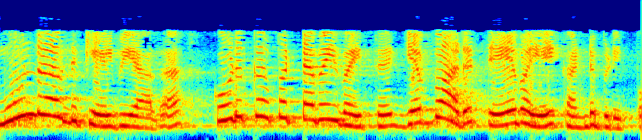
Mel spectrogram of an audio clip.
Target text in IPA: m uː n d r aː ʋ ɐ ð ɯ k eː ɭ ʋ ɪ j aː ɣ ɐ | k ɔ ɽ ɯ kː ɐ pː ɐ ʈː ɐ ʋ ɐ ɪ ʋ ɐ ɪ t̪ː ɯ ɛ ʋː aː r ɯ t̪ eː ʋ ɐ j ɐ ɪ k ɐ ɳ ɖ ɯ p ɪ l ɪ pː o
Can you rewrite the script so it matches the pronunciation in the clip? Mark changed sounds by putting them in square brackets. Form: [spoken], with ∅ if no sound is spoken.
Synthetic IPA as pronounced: m uː n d r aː ʋ ɐ ð ɯ k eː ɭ ʋ ɪ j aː ɣ ɐ | k ɔ ɽ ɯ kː ɐ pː ɐ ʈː ɐ ʋ ɐ ɪ ʋ ɐ ɪ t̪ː ɯ ɛ ʋː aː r ɯ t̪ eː ʋ ɐ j ɐ ɪ k ɐ ɳ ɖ ɯ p ɪ [ɽ] ɪ pː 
